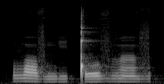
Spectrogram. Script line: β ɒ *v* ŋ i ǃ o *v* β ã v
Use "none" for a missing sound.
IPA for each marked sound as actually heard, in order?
v, v

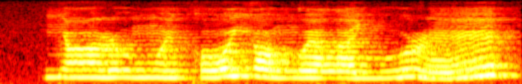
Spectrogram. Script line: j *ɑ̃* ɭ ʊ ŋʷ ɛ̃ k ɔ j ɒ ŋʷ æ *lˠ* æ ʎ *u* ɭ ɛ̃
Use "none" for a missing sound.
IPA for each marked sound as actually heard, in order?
ɑ̃, lˠ, u

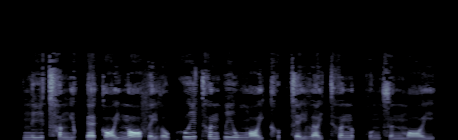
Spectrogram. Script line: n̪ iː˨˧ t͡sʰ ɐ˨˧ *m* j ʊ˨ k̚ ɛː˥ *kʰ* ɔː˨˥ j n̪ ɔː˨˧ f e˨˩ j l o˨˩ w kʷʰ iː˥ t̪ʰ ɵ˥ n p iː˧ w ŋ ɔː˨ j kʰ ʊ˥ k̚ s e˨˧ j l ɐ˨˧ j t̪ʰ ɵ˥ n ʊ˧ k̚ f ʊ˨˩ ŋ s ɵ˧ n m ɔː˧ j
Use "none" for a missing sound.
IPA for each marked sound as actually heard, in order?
ŋ, k

